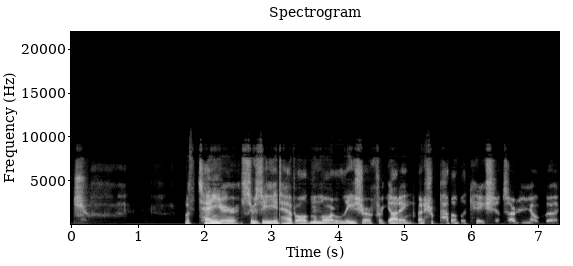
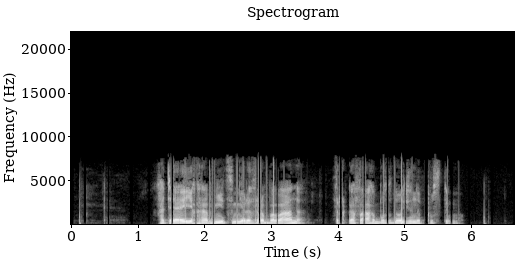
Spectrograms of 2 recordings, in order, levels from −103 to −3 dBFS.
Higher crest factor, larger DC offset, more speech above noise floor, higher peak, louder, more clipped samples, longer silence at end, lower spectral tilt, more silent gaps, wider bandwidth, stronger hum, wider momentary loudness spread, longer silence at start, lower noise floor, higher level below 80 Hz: about the same, 20 dB vs 16 dB; neither; first, 56 dB vs 31 dB; second, -8 dBFS vs -2 dBFS; second, -28 LUFS vs -16 LUFS; neither; second, 0.05 s vs 0.85 s; second, -6 dB/octave vs -7.5 dB/octave; second, none vs 0.89-0.93 s; first, 9 kHz vs 7.8 kHz; neither; first, 19 LU vs 16 LU; about the same, 0.05 s vs 0.1 s; first, -84 dBFS vs -47 dBFS; second, -52 dBFS vs -44 dBFS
